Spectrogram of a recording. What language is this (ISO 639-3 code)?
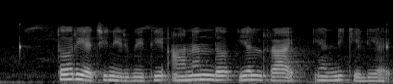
mar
